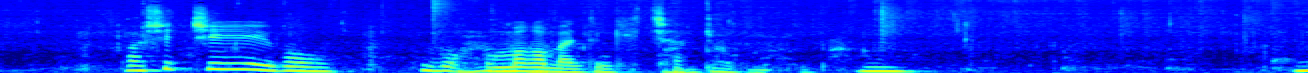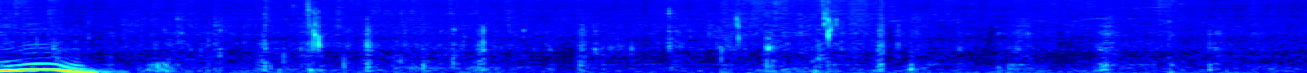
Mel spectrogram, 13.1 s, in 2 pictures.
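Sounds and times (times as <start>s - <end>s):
person chewing: 0.0s - 0.7s, 1.7s - 2.6s, 3.5s - 13.0s
person humming mm: 4.2s - 4.7s, 6.4s - 7.2s.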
